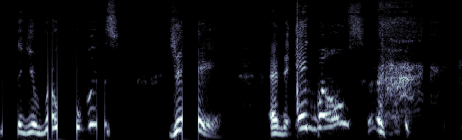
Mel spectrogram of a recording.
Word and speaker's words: Yoruba: It's Yuruba. And I'm going, it's Yoruba and Yoruba. And she just looked at me like, out of my like, okay, I get it. You can mispronounce it.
